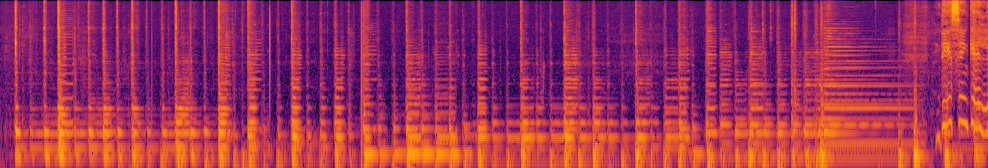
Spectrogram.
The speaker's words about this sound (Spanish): Aquí en vivo. Están listos para cantarnos algo totalmente en vivo. Ahorita en versión acústica, este es nuestro último sencillo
